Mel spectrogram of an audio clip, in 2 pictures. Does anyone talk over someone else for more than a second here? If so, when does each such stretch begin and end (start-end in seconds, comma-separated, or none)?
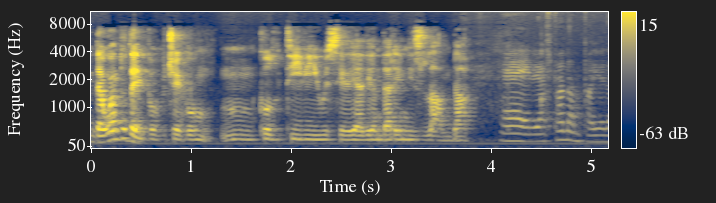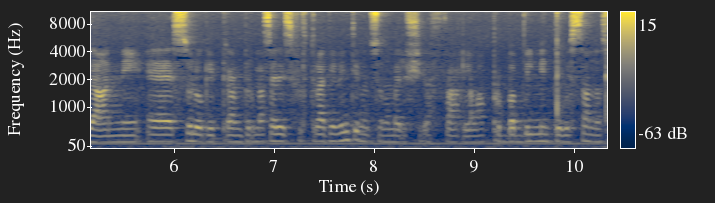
none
